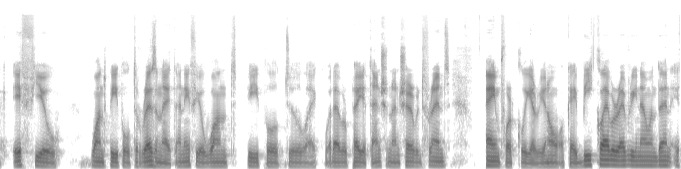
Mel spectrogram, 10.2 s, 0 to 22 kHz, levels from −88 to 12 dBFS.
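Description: Speech with compressed frames skipped three times. Just after "you want people to" at 2.30–2.34 s, about a frame of audio vanishes. After "and if you want" at 3.55 s, roughly two frames go missing. Following "aim for clear you" at 8.20–8.23 s, another single frame is lost. Each gap points to a frame of about 46 ms.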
